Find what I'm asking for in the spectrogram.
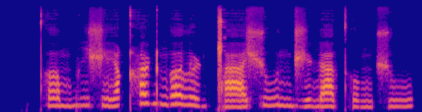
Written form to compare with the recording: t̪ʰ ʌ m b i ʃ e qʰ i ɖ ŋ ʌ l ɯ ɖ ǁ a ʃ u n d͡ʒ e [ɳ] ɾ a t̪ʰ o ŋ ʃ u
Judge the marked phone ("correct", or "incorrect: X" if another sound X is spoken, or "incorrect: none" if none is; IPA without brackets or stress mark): correct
